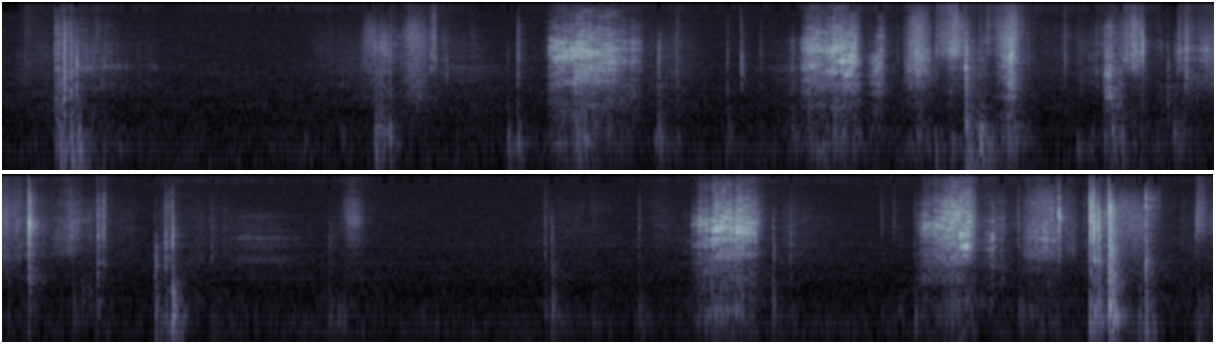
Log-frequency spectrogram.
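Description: Edges of a fabric quilt block being trimmed to a quarter inch, heard as a series of short, close scraping and rasping cutting strokes in irregular bursts with quiet gaps between them; no voices.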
